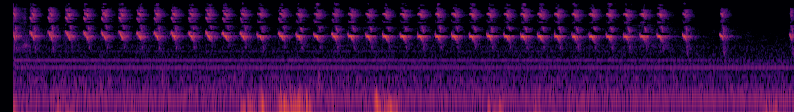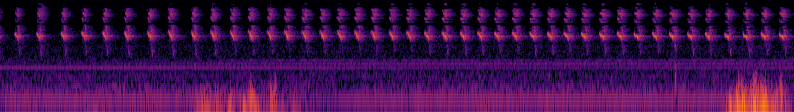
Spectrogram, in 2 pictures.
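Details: Pet guinea pig named Lumi chirping, a rare sound often mistaken for a bird: rapid, steady series of short high chirps with bright overtones, nearly three per second, continuing almost without pause, a brief break near the middle, low indoor hum and faint rustling beneath.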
